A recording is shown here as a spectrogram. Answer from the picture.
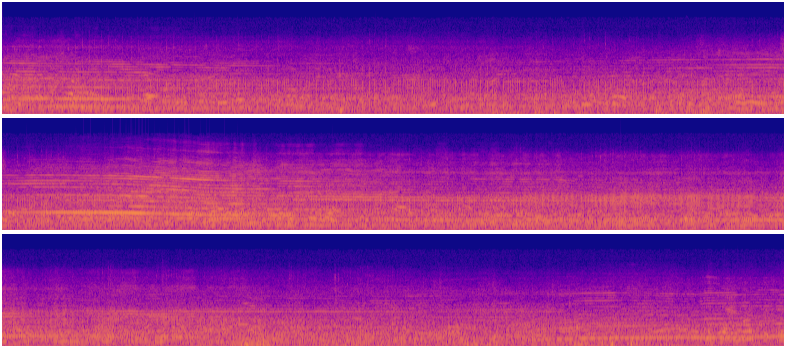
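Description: Small engine of a radio-controlled powered-parachute model running in flight. Its pitch climbs and falls, loudest about nine to ten seconds in, then holds steadier.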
